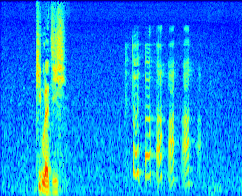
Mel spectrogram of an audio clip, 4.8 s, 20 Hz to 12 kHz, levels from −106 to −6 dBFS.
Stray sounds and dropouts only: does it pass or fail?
fail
